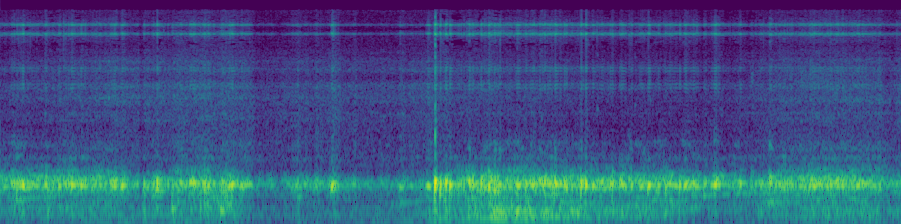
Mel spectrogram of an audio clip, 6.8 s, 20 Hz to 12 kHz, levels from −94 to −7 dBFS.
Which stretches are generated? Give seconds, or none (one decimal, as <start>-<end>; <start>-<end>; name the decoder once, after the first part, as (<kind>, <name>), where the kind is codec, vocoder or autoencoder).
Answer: none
